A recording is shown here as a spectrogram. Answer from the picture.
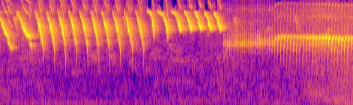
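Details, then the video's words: Training song of a canary: a rapid run of sweeping whistled notes speeding up, then a steady lower buzzy rolling trill held to the end. "Canary's training song"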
